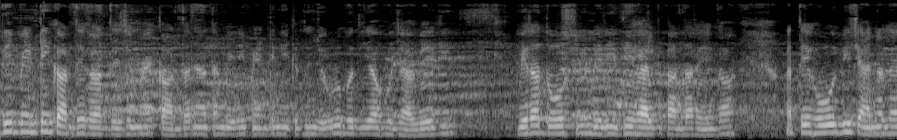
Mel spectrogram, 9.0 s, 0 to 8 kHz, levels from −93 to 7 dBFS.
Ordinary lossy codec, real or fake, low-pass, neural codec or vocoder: AAC, 32 kbps; fake; 7.2 kHz; codec, 16 kHz, 16 kbps, FreqCodec, larger model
